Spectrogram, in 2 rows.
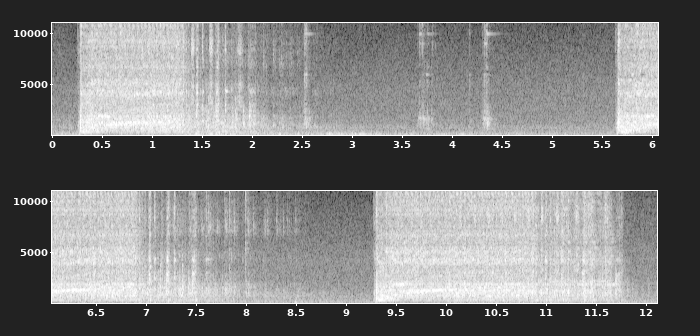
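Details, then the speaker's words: NOMA 8hp snowblower in cold weather, carb rebuilt with cheap parts, fuel on, no primer: three two-second cranking bursts that never fire. No fuel reaches the carburetor. "you got a good carb for it but there's still no gas getting to it right now we've got the gas on and there's definitely not nothing coming out of the needle"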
